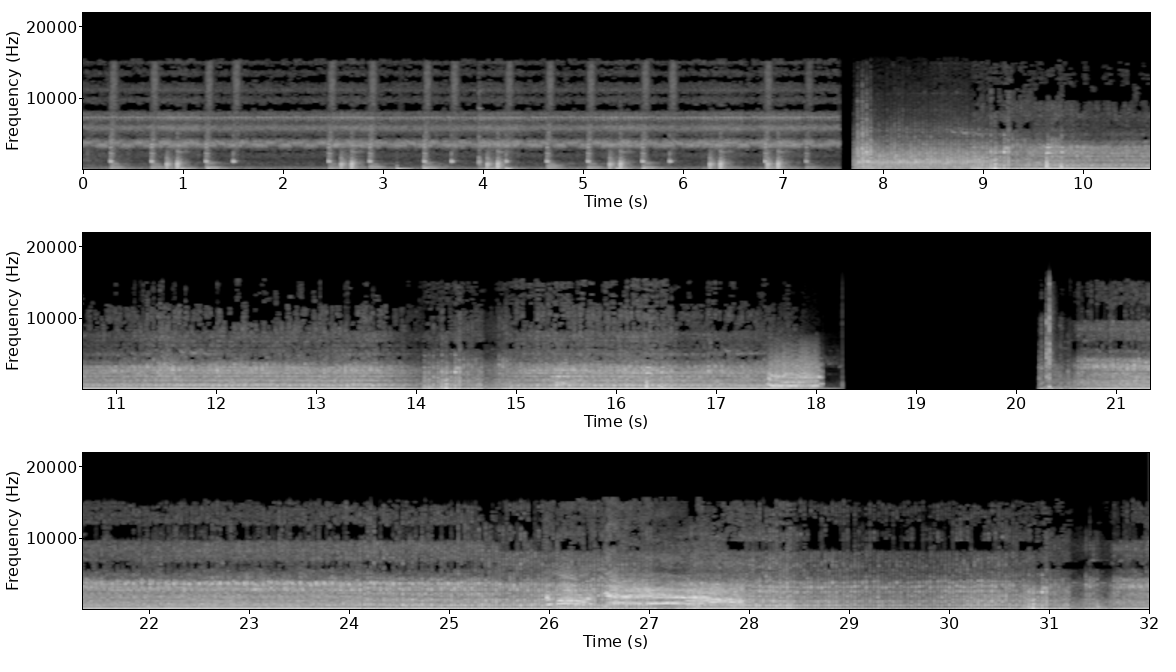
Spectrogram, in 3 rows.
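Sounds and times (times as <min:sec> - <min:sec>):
model tractor motor humming: 0:07.7 - 0:12.8.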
